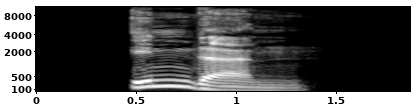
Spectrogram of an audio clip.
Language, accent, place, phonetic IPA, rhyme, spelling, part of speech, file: German, Germany, Berlin, [ˈɪndɐn], -ɪndɐn, Indern, noun, De-Indern.ogg
- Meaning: dative plural of Inder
